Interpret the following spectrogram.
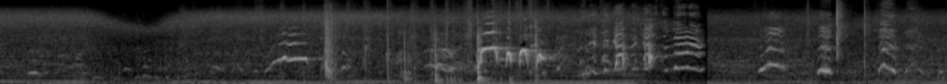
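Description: Girls' high-pitched squeals, yelps and laughter in short bursts, starting about four seconds in after a faint quiet stretch, loudest a little past the middle.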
